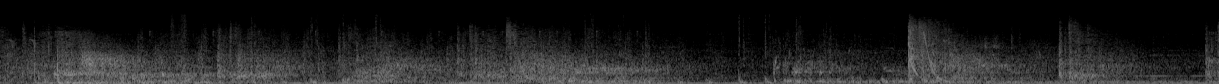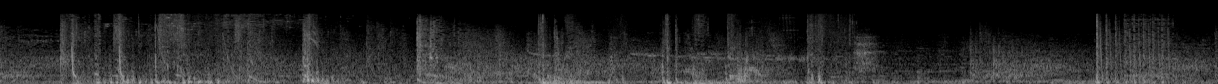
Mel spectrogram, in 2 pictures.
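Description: Sustained bursts of automatic gunfire and scattered shots from a jungle firefight in the video game Mass Effect Andromeda, dense and loud throughout with a rumbling combat backdrop.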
